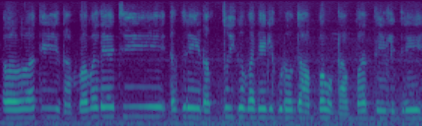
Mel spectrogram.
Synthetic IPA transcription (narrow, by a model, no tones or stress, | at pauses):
ɐt̪inɐmːɐmɐneɐt͡ʃiɐnd̪ɐɾenɐmd̪uiɡɐmɐnejɐlːikuːɽɐond̪uɐbːɐuɳɖɐɐbːɐːnt̪ɐeɭid̪ɾe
